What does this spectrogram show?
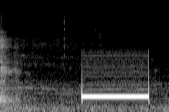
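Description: A single steady electronic ringing tone of an outgoing telephone call, after numbers are dialed, sounds on the line for about a second, clear and even, after a moment of faint line hiss.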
